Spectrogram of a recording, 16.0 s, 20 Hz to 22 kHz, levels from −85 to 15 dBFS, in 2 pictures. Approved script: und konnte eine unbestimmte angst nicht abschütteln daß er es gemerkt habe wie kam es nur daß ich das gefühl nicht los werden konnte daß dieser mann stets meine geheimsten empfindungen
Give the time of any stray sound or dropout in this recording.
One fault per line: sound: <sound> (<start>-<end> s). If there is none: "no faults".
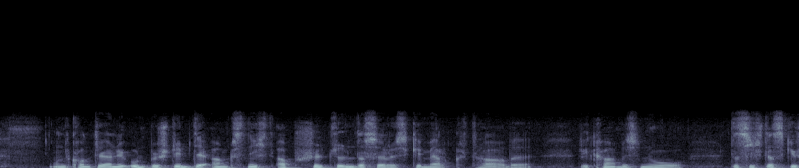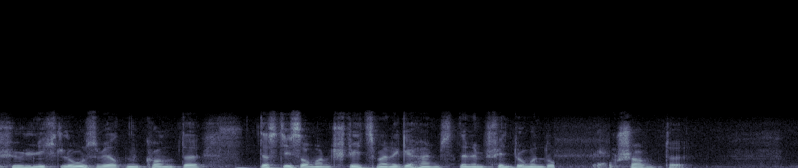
sound: laugh (13.9-14.1 s)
